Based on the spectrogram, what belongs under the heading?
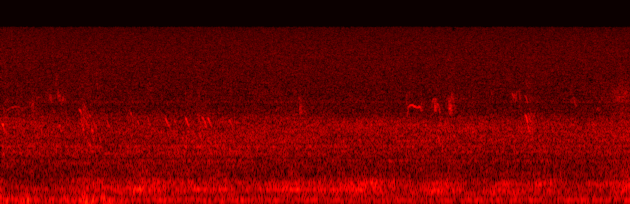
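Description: Low, steady rumble of a distant freight train passing slowly, with a faint hum in the middle, and faint short bird chirps over it.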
